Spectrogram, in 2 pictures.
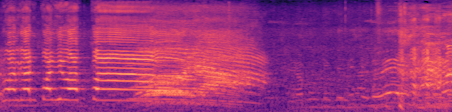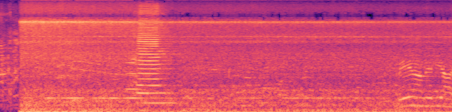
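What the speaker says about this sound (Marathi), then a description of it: "ट्रेन आलेली आहे आपली जगन्नाथपुरीची पुरी एक्सप्रेस" People chant and cheer loudly on a station platform, then the Puri Express passenger train rolls in with a heavy, steady rumble of wheels and a brief horn or screech, voices continuing over it.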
